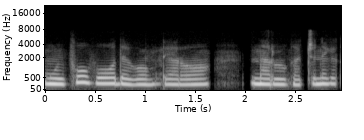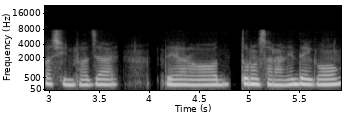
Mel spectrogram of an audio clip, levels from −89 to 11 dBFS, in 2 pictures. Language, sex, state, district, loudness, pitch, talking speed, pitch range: Chakma, female, Tripura, Unakoti, -15 LUFS, 225 Hz, 190 wpm, 215-240 Hz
